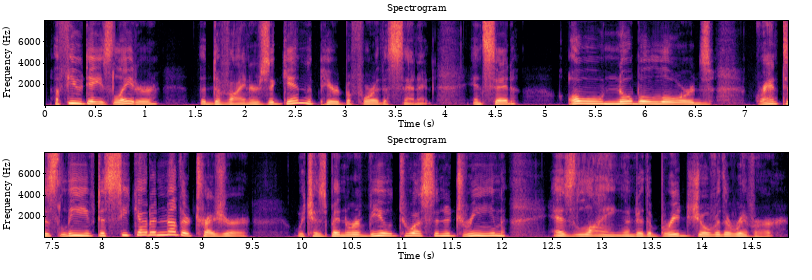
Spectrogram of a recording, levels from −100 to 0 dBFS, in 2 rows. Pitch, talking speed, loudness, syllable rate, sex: 165 Hz, 165 wpm, -18 LUFS, 5.3 syllables/s, male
